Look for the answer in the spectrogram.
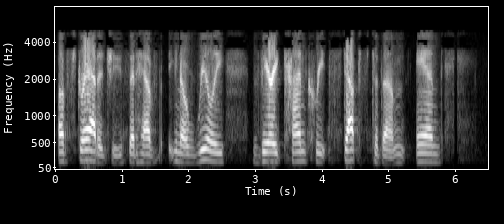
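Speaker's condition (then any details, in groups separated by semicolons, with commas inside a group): Cleft lip and palate; congenital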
